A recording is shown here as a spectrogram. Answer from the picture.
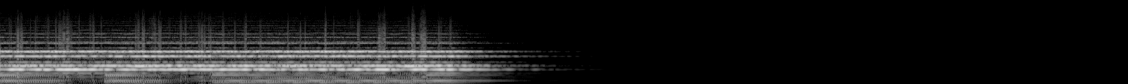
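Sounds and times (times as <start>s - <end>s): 
soprano singing a Christmas song: 0.0s - 5.4s.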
